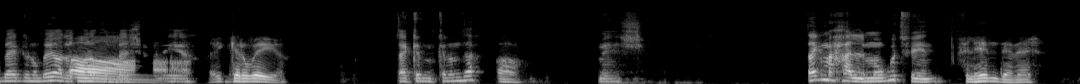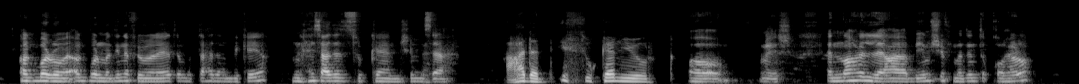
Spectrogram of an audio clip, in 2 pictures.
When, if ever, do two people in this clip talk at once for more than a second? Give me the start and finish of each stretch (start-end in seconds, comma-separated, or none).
0.7-1.9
